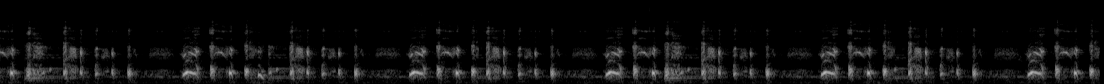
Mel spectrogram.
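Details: A child gives repeated short, dry coughs in clusters as part of pretend play; the coughing is acted.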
